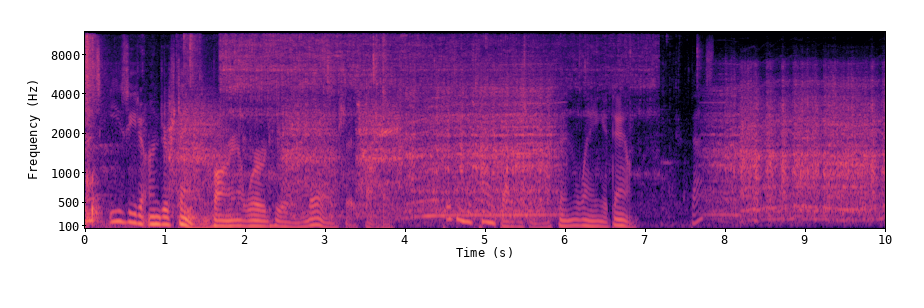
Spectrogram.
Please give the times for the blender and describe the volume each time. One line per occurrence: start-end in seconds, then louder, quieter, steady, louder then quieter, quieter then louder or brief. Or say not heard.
0.0-6.0 louder
7.7-9.9 brief.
